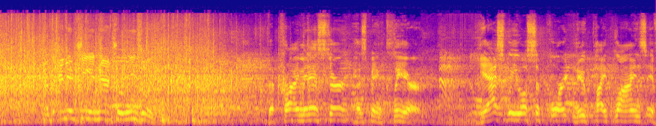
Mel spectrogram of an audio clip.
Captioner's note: some Applause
